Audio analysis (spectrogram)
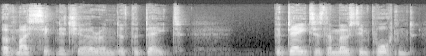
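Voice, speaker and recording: A man playing a determined, agitated young gentleman in a Victorian horror drama, speaking earnestly and emphatically in formal phrases. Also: medium pitch, expressive, normal speed, close to an everyday voice. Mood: grave, resolute.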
